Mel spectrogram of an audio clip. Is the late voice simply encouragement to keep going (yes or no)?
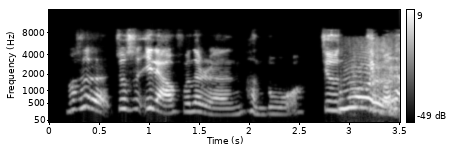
yes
